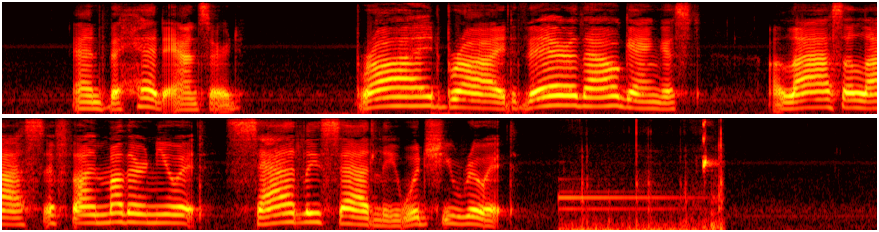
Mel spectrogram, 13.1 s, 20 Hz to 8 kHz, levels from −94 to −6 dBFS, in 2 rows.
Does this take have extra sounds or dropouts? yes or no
yes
